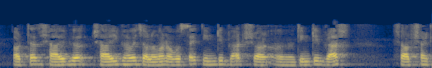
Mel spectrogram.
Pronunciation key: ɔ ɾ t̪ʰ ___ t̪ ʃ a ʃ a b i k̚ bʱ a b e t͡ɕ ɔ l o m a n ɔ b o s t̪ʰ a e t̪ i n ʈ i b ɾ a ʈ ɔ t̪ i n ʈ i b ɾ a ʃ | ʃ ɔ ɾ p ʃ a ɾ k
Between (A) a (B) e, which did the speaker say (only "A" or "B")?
A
